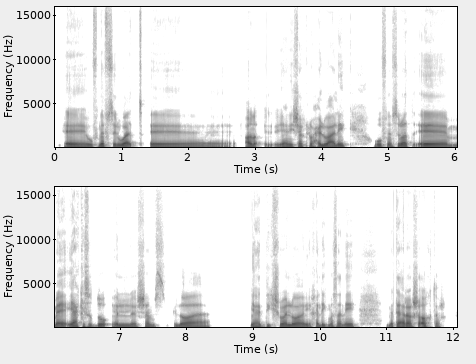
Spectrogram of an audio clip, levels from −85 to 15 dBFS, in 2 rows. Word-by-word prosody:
آآ 85 0 +4
وفي 90 +5 -3
نفس 115 -1 0
الوقت 115 +5 +1
آآ 95 -3 -1 0.3
أن - - +4
يعني 85 0 -2
شكله 115 +3 -3
حلو 110 +1 +4
عليك 130 +8 +1 0.3
وفي - - -2
نفس 145 +2 -5
الوقت 150 +1 +3
آآ 110 -1 +6
م 100 +2 -6
يعكس 140 +5 +1
الضوء 130 +6 -1
ال 100 0 -1
الشمس، 120 +4 -5
اللي - - -1
هو 110 -2 0 0.7
يهّديك 95 +6 -3
شوية 115 -2 0
اللي 110 0 +2
هو 110 -1 +4
يخلّيك 110 0 -3
مثلًا 115 -3 -4
إيه، 110 +1 -1 0.4
ما - - -3
تعرقش - - +1
أكتر. - - -1
110 Hz, 155 wpm, -25 LUFS, 95-115 Hz, 0.7 s, آآ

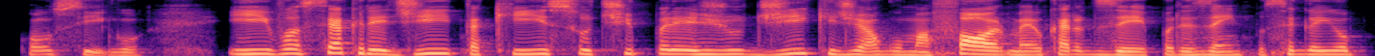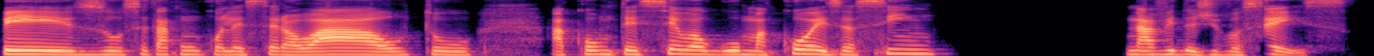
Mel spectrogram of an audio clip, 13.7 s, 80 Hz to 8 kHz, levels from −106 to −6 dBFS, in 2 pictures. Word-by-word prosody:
Consigo. 160 -6 -8 0.4
E 215 0 0
você 230 +4 -2
acredita 230 -2 0
que 205 +2 -4
isso 210 -1 -2
te 230 - -4
prejudique 205 -1 -2
de 190 +1 -3
alguma 170 -2 -2
forma? 190 - +4
Eu 170 - -3
quero 185 +1 -1
dizer, 170 -2 -2
por 170 +2 -7
exemplo, 165 -1 -4
você 195 - -5
ganhou 190 -1 -1
peso, 185 -2 +5
você 180 +1 -6
tá 180 - -1
com 185 +1 -6
o - - -9
colesterol 175 -1 -2
alto, 170 0 +5 0.4
aconteceu 195 +4 -1
alguma 185 -1 +1
coisa 190 -3 +1
assim? 220 +4 -3 0.9
Na 185 -1 +3
vida 190 0 -2
de 175 - -7
vocês? 165 -3 -3
185 Hz, 145 wpm, -23 LUFS, 175-205 Hz, 0.9 s, peso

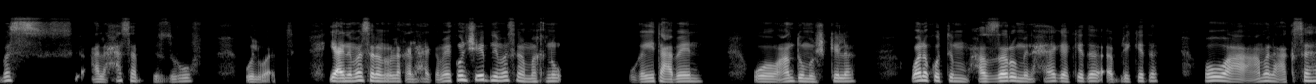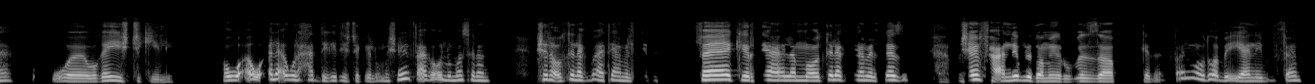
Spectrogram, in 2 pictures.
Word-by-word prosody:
بس 185 - -2 0.5
على - - -5
حسب - - -5
الظروف 145 +6 -10 0.4
والوقت. - - -7 0.3
يعني 150 +1 +8
مثلًا 175 -2 +4
أقول 145 -1 -1
لك 140 - -2
على 125 -1 -4
حاجة، - - -7
ما 155 - 0
يكونش 205 +4 +2
ابني 190 -3 +3
مثلًا 180 -3 0
مخنوق، 145 +2 -4 0.7
وجاي 135 +4 -1
تعبان، 140 +1 0 0.5
وعنده 135 +3 0
مشكلة، 145 +2 -2 0.6
وأنا 185 +2 +7
كنت 170 -2 -2
محذّره 145 +3 +2
من 140 -5 -3
حاجة 150 +3 -2
كده 155 +2 -1
قبل - - -4
كده، 160 +3 -5 0.4
وهو 170 +1 +4
ع - - +1 0.2
عمل 165 -2 -1
عكسها 170 +7 -4 0.4
و 145 -2 +1
وجاي 170 +7 0
يشتكي 150 -7 -7
لي، 105 - -16 0.5
هو 190 +2 +4
أو - - +1
أنا 240 +1 +2
أول 210 -1 0
حد 210 -2 -7
جاي 175 +2 -5
تشكتي 165 -4 -10
له، 150 - -12
مش 160 +5 -7
هينفع 255 -2 0
آجي 210 - -3
أقول - - -1
له 190 - -2
مثلًا 190 -2 -3 0.5
"مش - - -3
أنا 220 - +2
قُلت 165 +8 -2
لك 200 -4 +2
بقى 190 0 -2
تعمل 180 -3 -4
كده، 180 +1 -25 0.4
فاكر 210 -2 +7
ده 190 -2 +3
لمّا 185 -1 +2
قُلت 180 +3 -1
لك 210 -3 +3
تعمل 195 -3 +1
كذا؟" 200 -2 +2 0.5
مش - - -3
هينفع 220 -2 +4
أأنّب 190 +3 +4
له 180 - +5
ضميره، 145 -2 +1
بالضبط 140 +1 0 0.2
كده. 140 +7 -10
فالموضوع 265 -6 -1
بي 180 -3 -3
يعني 155 +1 -1
فاهم، 180 +2 -5
165 Hz, 170 wpm, -23 LUFS, 145-190 Hz, 0.7 s, يعني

